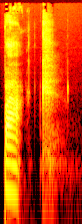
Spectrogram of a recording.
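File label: "back", British English; Oxford Audio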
